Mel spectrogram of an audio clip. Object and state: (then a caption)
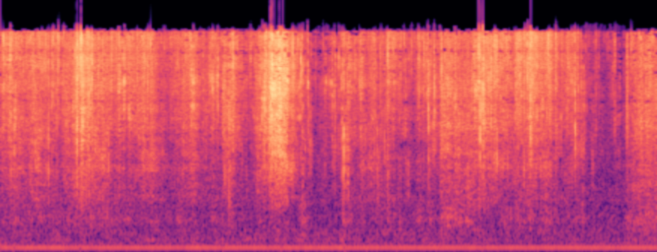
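Dry soap crumbs. Blue and pink dried soap flakes are pressed and crumbled by hand. It makes a steady, dense crackling crunch that is mostly high and bright, with louder bursts around the first and fourth seconds.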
